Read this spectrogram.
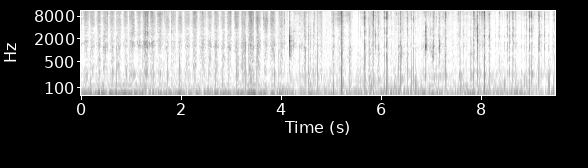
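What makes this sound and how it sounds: Fingertips and palms repeatedly tap and rub the sticky adhesive paper roll of a small white plastic lint roller. The result is a rapid, steady stream of tearing, crackling adhesive sounds with bright high-frequency sparkle.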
